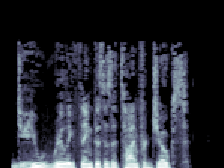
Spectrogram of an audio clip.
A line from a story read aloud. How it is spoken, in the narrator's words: Ian stammered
